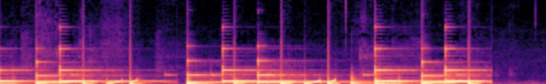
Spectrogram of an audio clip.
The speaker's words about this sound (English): Is that ringing? Are we on?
